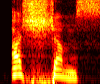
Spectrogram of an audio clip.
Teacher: Al alsamsu tapi karena Alif lamnya Syamsiyah hukumnya akan datang bahwa al-nya itu gak dibaca diidgom dileburkan kepada huruf setelahnya maka dibaca asyams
